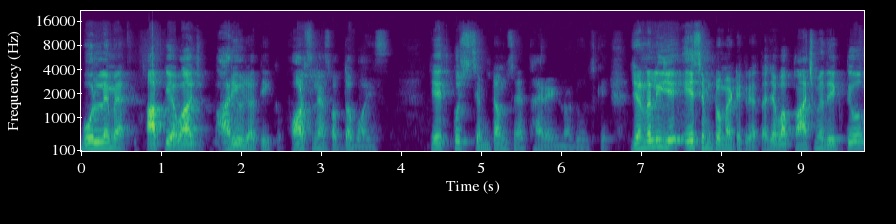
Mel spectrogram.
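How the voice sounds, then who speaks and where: A man speaks at a fairly slow pace with a fairly high pitch. His loudness swings widely while his pitch varies in an ordinary way. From India. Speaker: doctor. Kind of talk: health explainer video. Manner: casual, conversational. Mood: calm, reassuring. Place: office.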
